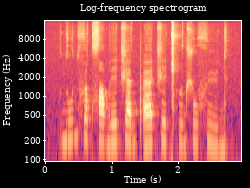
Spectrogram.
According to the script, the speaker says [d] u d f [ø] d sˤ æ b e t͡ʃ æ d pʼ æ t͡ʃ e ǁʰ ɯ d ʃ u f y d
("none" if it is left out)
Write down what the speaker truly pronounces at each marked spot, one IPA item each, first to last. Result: d, ø

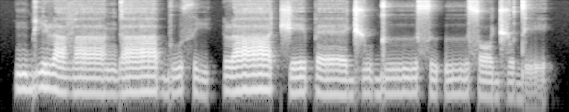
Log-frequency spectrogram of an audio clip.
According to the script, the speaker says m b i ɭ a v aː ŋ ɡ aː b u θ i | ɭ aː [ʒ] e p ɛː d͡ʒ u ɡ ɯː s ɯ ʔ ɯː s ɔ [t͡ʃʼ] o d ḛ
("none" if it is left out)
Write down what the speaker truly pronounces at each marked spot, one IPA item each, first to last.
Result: t͡ʃ, d͡ʒ

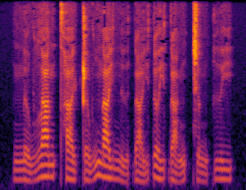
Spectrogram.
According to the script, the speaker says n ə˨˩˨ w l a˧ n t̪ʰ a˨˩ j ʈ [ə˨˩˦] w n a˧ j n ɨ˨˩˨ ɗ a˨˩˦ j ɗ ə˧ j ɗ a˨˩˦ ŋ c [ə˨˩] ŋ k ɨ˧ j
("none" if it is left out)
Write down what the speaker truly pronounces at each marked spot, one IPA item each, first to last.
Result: ə˨˩˦, ə˨˩

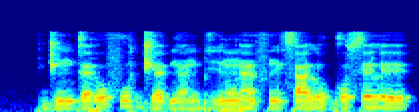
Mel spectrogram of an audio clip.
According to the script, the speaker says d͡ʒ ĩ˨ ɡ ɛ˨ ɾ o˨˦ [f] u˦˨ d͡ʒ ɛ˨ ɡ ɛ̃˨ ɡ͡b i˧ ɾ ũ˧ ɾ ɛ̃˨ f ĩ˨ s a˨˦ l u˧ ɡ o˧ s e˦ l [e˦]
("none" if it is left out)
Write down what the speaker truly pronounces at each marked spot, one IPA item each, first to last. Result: f, e˦

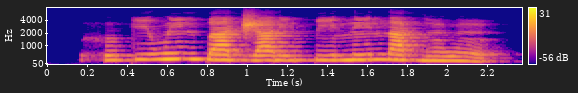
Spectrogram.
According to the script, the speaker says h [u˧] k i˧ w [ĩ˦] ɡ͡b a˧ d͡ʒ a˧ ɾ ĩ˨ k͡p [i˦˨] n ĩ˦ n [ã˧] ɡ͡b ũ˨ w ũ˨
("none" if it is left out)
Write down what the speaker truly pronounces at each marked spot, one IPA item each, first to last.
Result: u˨, ĩ˦, i˧, a˧

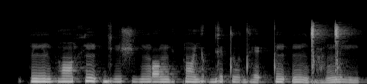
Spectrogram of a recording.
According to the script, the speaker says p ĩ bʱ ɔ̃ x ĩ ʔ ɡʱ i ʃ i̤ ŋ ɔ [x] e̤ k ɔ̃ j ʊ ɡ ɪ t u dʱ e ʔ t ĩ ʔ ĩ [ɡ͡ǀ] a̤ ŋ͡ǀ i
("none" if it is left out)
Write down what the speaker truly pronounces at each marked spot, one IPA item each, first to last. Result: ŋ, ɡ͡ǀ

